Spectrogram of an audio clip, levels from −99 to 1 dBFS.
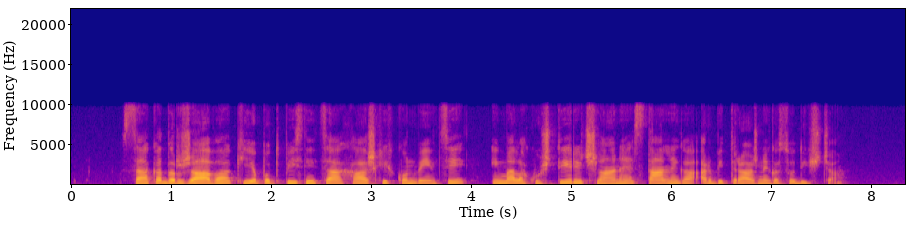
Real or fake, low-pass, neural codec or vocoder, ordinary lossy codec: fake; 9.9 kHz; vocoder, 22.05 kHz, 80 mel bands, WaveNeXt; none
